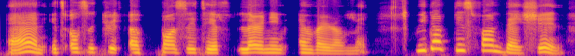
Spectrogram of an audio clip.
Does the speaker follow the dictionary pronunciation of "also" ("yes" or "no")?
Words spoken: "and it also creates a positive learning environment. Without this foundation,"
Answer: yes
